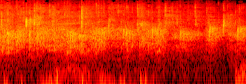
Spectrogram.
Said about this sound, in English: Is that a round of applause? Is that worth it? There we go. Right there.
